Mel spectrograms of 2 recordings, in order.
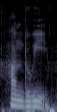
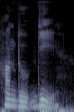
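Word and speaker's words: handugei: So here it would be pronounced as handui, not handugi, but handui, handui.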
